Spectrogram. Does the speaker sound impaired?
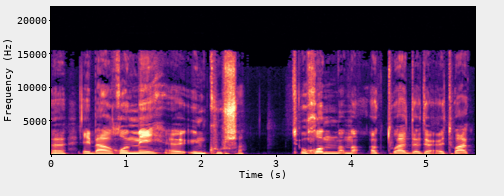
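Yes: stuttering; stuttering since early childhood at school, speech therapy helped, told elimination almost impossible; stuttering persists, described by him as an accent; here repeated sounds, prolonged sounds.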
